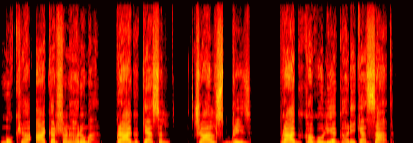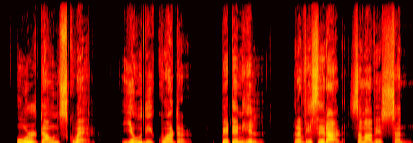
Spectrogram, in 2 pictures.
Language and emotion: Nepali, neutral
